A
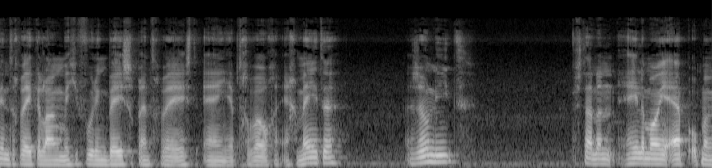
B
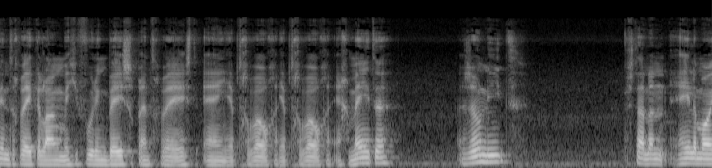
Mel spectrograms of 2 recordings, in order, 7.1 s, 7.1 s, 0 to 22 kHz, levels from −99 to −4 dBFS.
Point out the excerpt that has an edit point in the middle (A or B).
B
